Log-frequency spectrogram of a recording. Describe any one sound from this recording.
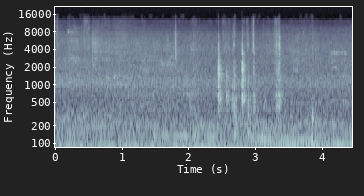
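A metal hood prop rod clicks and rattles.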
